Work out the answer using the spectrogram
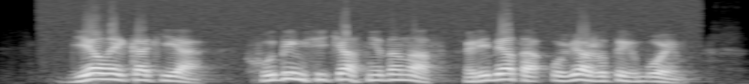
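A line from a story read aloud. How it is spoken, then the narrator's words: Growled into radio. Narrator (Russian): рыкнул в рацию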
